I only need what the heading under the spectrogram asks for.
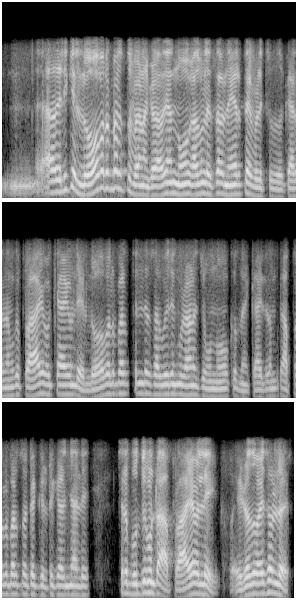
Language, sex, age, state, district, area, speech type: Malayalam, male, 60+, Kerala, Pathanamthitta, rural, conversation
